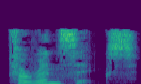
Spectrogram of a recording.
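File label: "forensics", British English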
